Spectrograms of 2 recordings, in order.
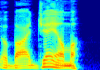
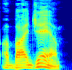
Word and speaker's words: Abijam: And Rehoboam had a son, and he was named Abijam, J-A-M. I'm going to pronounce it weird, just to emphasize the jam, Abijam.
